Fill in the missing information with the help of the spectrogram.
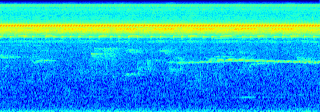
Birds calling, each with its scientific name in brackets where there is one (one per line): Black-faced Antthrush (Formicarius analis)
Gray-cowled Wood-Rail (Aramides cajaneus)
Gray-fronted Dove (Leptotila rufaxilla)
Hauxwell's Thrush (Turdus hauxwelli)
Buff-breasted Wren (Cantorchilus leucotis)
Buff-throated Woodcreeper (Xiphorhynchus guttatus)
